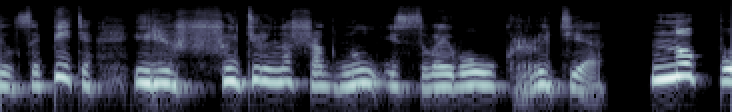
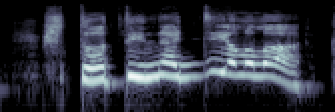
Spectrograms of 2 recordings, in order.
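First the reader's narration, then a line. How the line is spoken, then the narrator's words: Shout. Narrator (Russian): крикнул Петя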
